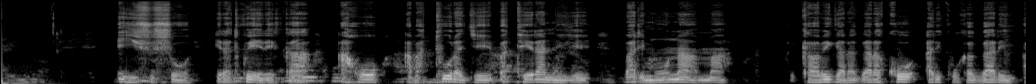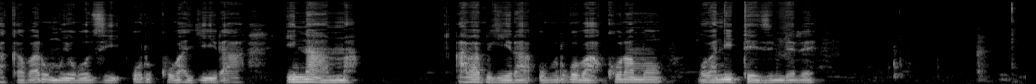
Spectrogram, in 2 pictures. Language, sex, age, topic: Kinyarwanda, male, 18-24, government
